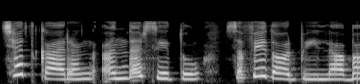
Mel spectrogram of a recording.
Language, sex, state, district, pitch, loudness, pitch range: Hindi, female, Himachal Pradesh, Shimla, 255 Hz, -15 LUFS, 240-275 Hz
